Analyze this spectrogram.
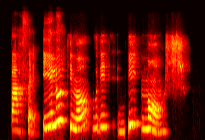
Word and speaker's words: dimanche: Et l'ultimo, vous dites dimanche. Il ne se prononce pas la E finale. Dimanche. Et la CH, en français, sempre se prononce ch. Ch. Dimanche.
